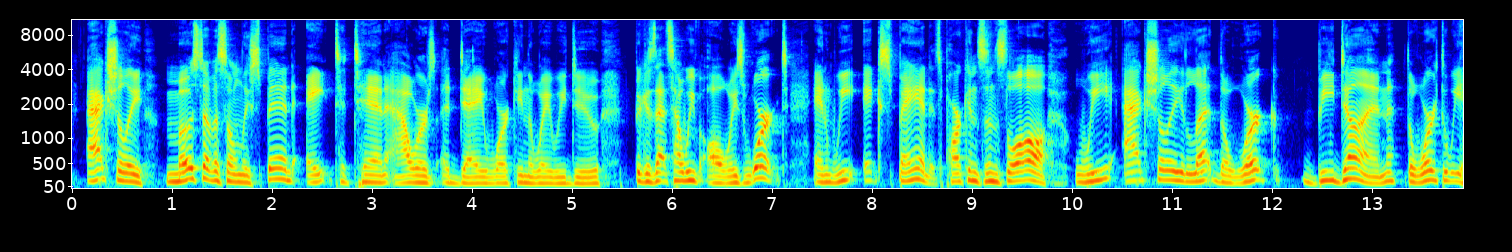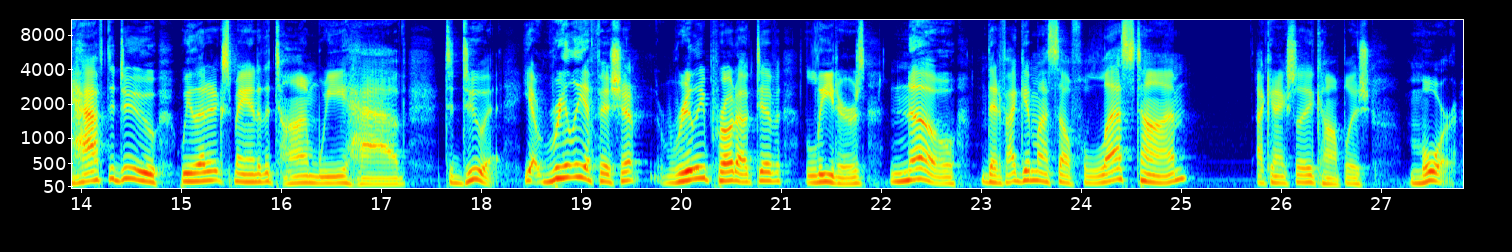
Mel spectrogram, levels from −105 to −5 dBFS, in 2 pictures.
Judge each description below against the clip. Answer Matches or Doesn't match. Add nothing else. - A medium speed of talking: Matches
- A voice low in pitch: Doesn't match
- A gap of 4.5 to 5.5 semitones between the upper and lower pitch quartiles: Matches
